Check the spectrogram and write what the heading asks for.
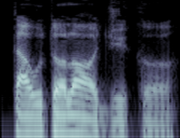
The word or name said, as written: tautologico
